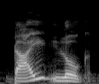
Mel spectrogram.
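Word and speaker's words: dialogue: কিন্তু এই ইউই এখানে সাইলেন্ট থাকবে। মানে এর উচ্চারণ হবে না। তাহলে পুরো ওয়ার্ডের উচ্চারণ কি দাড়ালো? ডাইলোগ।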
